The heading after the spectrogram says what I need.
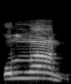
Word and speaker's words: কল্যাণ: মনে রেখো কল্যাণ, এই যে মূর্ধন্য আছে, মূর্ধন্য ন আছে, দেখো দন্ত ন হচ্ছে কল্যাণ, কল্যাণ।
